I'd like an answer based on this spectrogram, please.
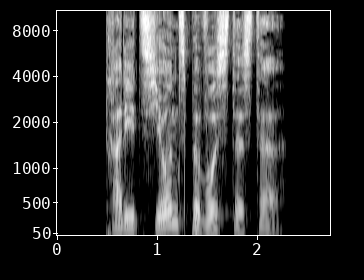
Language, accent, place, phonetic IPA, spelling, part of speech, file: German, Germany, Berlin, [tʁadiˈt͡si̯oːnsbəˌvʊstəstə], traditionsbewussteste, adjective, De-traditionsbewussteste.ogg
- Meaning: inflection of traditionsbewusst: 1. strong/mixed nominative/accusative feminine singular superlative degree 2. strong nominative/accusative plural superlative degree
